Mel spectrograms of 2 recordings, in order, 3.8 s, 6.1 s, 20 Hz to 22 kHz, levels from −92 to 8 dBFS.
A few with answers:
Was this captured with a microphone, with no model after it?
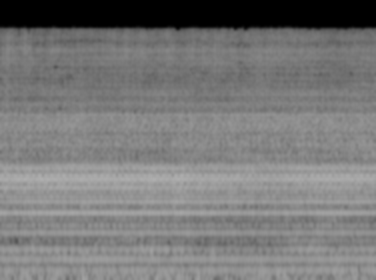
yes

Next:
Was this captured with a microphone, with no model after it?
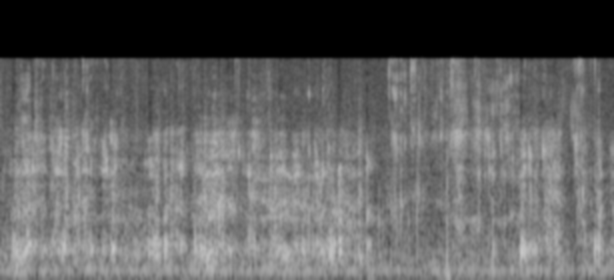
yes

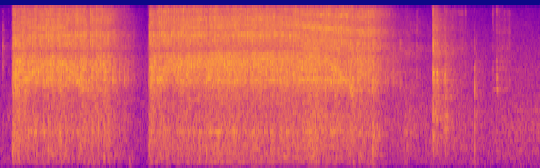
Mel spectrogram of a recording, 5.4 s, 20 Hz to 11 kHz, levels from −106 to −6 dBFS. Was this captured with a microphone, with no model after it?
yes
